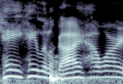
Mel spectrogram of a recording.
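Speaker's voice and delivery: put-on voice used toward a small child. Imagining a meeting with a Make-A-Wish kid, imitating Boogie greeting a kid. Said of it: "and then Boogie goes, he's like".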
